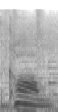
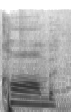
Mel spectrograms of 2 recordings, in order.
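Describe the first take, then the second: First: No b sound is heard at the end. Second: A b sound is heard at the end. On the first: The speaker calls it right. "it's comb" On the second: The speaker calls it wrong. "So it's not comb"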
